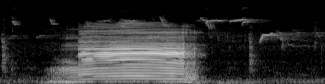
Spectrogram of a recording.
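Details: A cow among many cattle on an oil palm plantation in Central Lampung, Indonesia, gives a single long, steady moo lasting over a second, with faint birdsong behind.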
